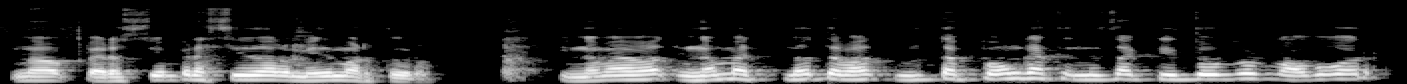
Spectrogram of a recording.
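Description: A man's voice: sits high, fairly even intonation, quick pace, mellow. A man improvising a flustered, bickering husband on a prank phone call, stalling, repeating himself and pleading melodramatically. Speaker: podcast host making a prank call.

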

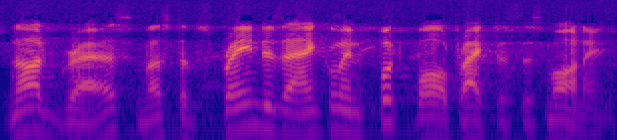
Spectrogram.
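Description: An American actor playing a middle-aged, pompous and suspicious school principal, formal and blustering, in a vintage radio comedy. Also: male voice, mid-range voice, lively intonation, moderate pace, natural voice. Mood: indignant. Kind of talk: 1940s-50s American radio comedy acting. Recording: muffled, hissy old radio recording.

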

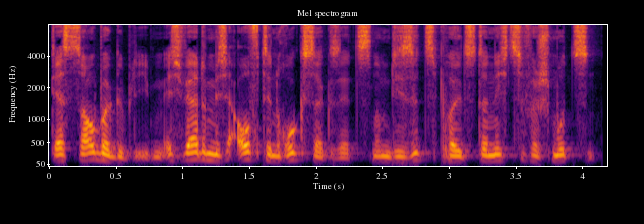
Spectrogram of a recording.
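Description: A man's voice: mid-range voice, fast, lightly acted. A man voicing a polite young traveller in a story, earnest and pleading with growing exasperation. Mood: apologetic, pleading.

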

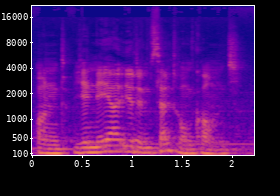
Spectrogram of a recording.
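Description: A man's voice: medium pitch, over music. Man narrating as game master. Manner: descriptive, measured narration with fillers.

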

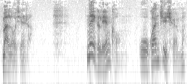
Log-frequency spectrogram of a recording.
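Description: A courteous doctor and detective's sidekick in a radio play. The voice is bright and a little husky, thoughtful yet animated in its inflection. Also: male voice, lowish voice, normal speed, exaggerated voice. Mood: inquisitive. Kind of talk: radio drama acting.

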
